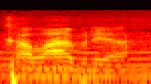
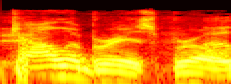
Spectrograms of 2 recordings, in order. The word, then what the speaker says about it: Calabria: I said Calibbrris, but I said it wrong. Yeah, I said Calibris, bro.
